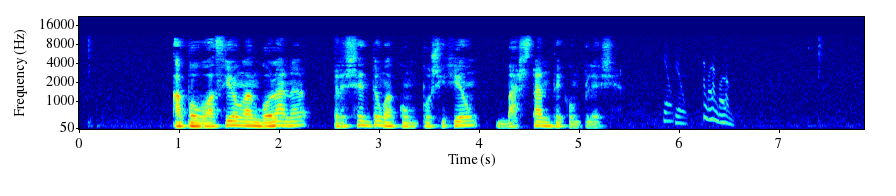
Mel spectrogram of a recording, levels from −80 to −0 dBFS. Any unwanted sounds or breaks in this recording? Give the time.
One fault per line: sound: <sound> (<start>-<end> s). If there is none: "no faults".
sound: chirp (5.8-6.6 s)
